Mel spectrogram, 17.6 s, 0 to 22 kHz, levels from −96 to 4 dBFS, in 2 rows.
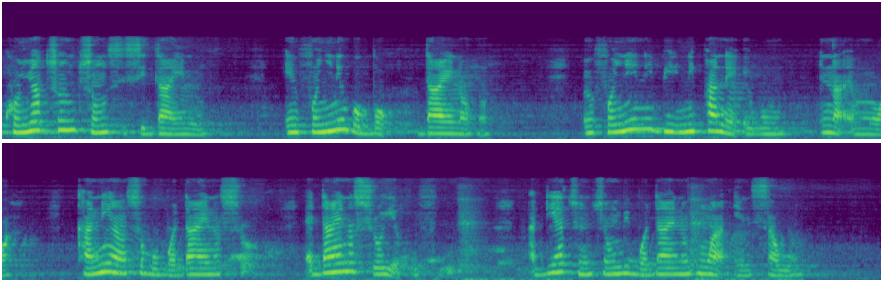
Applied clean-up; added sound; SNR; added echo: neural separator model SepFormer DNS4.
